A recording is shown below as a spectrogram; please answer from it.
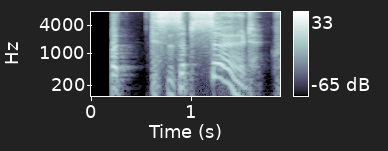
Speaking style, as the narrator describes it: cried the policeman, clasping his hands with an excitement uncommon in persons of his figure and costume

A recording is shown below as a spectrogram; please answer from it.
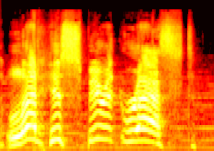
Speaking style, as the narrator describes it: When Arthur heard this testimony about his father, he sprang to his feet, pointed a finger at the sky, and yelled

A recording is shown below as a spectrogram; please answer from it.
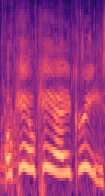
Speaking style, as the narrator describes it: screamed Joseph, afraid for his life

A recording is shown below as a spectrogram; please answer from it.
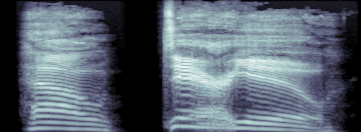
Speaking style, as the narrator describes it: Jupiter roared

